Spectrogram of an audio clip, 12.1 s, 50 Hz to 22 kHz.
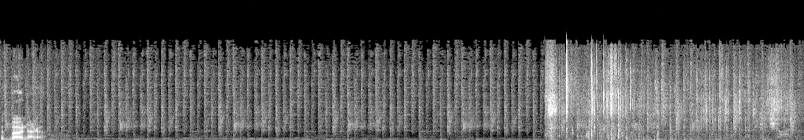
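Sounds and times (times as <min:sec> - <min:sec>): hooves clattering on stony ground: 0:08.2 - 0:11.8.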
